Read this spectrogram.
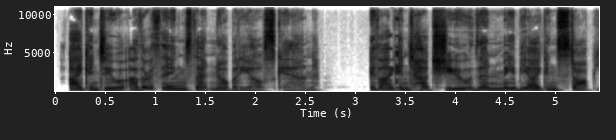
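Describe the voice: Ordinary pitch variation in plain reading aloud, with a quiet background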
